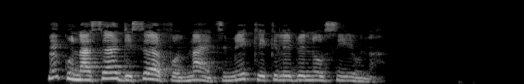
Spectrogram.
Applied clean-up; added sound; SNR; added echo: none; none; none; none.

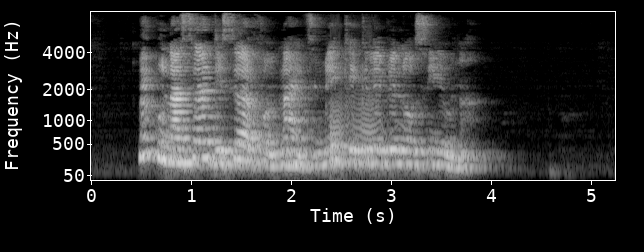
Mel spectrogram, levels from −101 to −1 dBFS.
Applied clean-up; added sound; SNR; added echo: none; Fart; 12 dB; reverberation time 0.6 s.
